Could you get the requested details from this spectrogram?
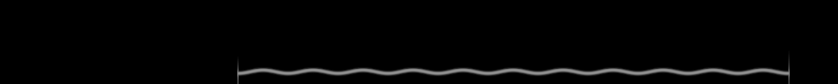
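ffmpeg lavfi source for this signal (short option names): -f lavfi -i "aevalsrc='0.0335*sin(2*PI*(594.5*t-77.5/(2*PI*2)*sin(2*PI*2*t)))':d=5.51:s=44100"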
